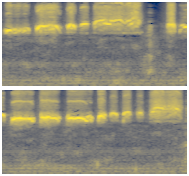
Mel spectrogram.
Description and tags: tooth whistle
whistling through my teeth
tooth, whistling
